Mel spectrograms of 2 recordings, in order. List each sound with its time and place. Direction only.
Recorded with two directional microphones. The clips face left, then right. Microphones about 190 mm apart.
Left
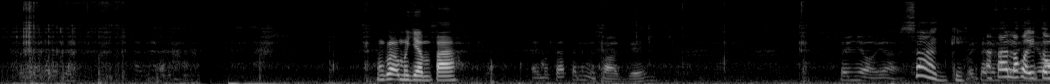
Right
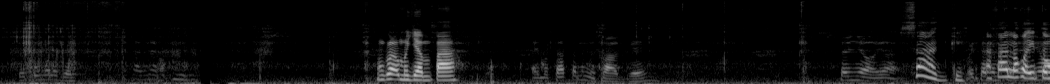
0.2 s a sound: 40° left (ahead or behind)
3.6 s speech: centre (ahead or behind)
7.9 s speech: 5° left (ahead or behind)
